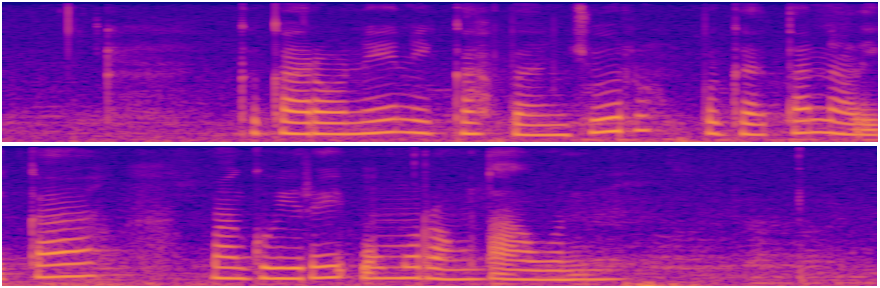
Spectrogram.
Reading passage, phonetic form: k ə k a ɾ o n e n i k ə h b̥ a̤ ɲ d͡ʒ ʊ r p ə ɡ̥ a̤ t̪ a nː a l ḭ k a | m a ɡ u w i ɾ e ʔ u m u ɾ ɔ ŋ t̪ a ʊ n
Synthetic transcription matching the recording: k ə k a ɾ o n e n i k a h b̥ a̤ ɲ d͡ʒ ʊ r p ə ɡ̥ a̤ t̪ a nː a l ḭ k a | m a ɡ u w i ɾ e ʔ u m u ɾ ɔ ŋ t̪ a ʊ n

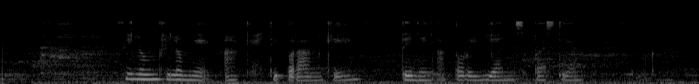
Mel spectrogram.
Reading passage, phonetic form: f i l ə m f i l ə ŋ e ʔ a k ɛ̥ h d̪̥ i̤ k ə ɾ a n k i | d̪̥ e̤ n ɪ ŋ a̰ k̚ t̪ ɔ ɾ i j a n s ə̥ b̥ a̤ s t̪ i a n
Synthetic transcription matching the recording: f i l ə m f i l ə m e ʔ a k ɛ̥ h d̪̥ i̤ p ə ɾ a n k e | d̪̥ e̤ n ɪ ŋ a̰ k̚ t̪ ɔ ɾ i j a n s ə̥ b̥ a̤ s t̪ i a n

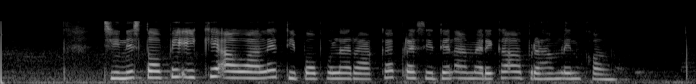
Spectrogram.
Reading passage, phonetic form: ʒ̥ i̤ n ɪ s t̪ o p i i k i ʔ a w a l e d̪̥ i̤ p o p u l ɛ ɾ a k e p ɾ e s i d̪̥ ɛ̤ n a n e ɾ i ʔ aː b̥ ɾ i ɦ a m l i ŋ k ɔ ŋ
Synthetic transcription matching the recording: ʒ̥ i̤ n ɪ s t̪ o p i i k i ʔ a w a l e d̪̥ i̤ p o p u l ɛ ɾ a k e p ɾ e s i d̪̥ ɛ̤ n a m e ɾ i k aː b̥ ɾ a ɦ a m l i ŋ k ɔ ŋ

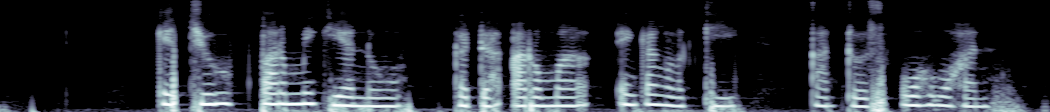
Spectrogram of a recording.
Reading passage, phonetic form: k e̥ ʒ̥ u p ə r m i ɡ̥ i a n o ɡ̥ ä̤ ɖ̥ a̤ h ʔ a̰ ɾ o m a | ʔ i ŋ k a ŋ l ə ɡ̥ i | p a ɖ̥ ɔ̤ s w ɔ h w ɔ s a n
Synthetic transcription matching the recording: k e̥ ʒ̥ u p a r m i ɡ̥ i a n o ɡ̥ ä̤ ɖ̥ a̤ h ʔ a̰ ɾ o m a | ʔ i ŋ k a ŋ l ə ɡ̥ i | k a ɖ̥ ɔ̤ s w ɔ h w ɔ h a n

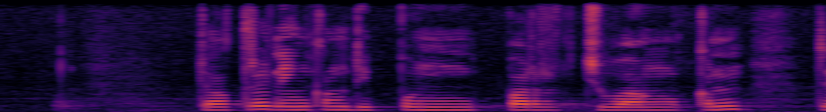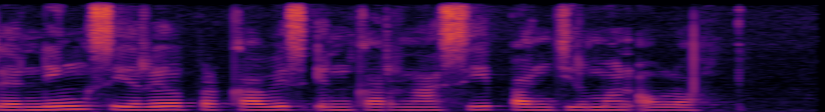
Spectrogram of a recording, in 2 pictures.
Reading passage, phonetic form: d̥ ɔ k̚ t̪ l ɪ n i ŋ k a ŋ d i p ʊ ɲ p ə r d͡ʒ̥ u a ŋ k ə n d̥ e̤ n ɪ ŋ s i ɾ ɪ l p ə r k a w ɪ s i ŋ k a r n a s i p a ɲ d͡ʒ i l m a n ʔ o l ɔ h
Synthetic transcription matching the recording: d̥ ɔ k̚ t̪ ɾ ɪ n i ŋ k a ŋ d i p ʊ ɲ p ə r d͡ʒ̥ u a ŋ k ə n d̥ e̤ n ɪ ŋ s i ɾ ɪ l p ə r k a w ɪ s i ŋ k a r n a s i p a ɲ d͡ʒ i l m a n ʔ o l ɔ h

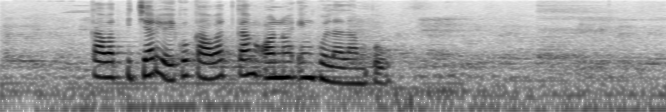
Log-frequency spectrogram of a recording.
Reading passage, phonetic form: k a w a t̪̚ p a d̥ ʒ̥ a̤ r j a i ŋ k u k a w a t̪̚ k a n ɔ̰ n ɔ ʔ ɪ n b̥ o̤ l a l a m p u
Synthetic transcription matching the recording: k a w a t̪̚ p i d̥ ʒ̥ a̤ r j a i k u k a w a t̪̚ k a ŋ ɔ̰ n ɔ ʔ ɪ ŋ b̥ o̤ l a l a m p u

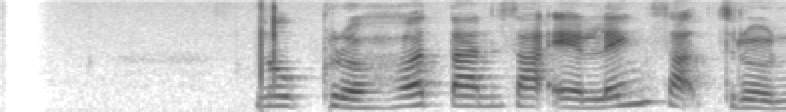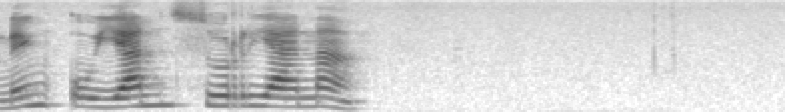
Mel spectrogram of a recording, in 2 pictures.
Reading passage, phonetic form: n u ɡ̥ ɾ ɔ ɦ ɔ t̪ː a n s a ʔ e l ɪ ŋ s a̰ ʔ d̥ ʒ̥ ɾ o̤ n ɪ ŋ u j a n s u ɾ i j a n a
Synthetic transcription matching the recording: n u ɡ̥ ɾ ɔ ɦ ɔ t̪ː a n s a ʔ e l ɪ ŋ s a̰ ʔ d̥ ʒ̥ ɾ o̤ n ɪ ŋ u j a n s u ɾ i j a n a

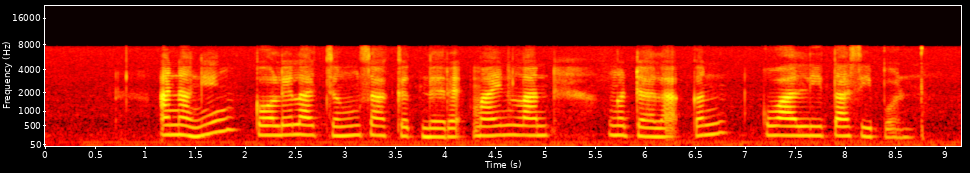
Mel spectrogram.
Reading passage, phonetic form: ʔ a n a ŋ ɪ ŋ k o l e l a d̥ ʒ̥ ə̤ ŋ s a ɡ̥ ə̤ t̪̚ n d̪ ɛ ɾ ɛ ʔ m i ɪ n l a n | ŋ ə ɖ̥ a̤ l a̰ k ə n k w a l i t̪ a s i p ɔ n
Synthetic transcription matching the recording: ʔ a n a ŋ ɪ ŋ k o l e l a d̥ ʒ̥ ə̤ ŋ s a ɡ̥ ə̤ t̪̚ n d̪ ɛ ɾ ɛ ʔ m a ɪ n l a n | ŋ ə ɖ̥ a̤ l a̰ k ə n k w a l i t̪ a s i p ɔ n

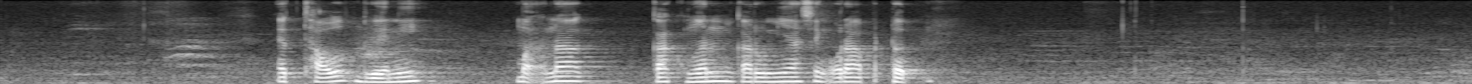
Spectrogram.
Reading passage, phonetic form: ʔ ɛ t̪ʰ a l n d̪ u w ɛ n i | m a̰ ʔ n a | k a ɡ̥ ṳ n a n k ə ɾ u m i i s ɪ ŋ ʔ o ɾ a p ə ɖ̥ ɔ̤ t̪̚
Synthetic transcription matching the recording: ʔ ɛ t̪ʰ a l n d̪ u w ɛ n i | m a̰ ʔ n a | k a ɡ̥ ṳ ŋ a n k a ɾ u n i a s ɪ ŋ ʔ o ɾ a p ə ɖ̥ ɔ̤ t̪̚

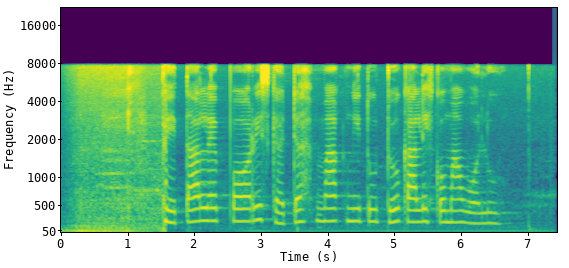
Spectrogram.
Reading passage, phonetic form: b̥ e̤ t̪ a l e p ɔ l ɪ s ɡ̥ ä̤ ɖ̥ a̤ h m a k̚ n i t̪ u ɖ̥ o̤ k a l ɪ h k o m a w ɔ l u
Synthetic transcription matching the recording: b̥ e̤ t̪ a l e p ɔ ɾ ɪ s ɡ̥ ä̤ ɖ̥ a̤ h m a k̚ n i t̪ u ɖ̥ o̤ k a l ɪ h k o m a w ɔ l u

